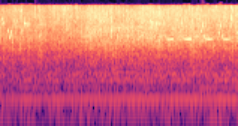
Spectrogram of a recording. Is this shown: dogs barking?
no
